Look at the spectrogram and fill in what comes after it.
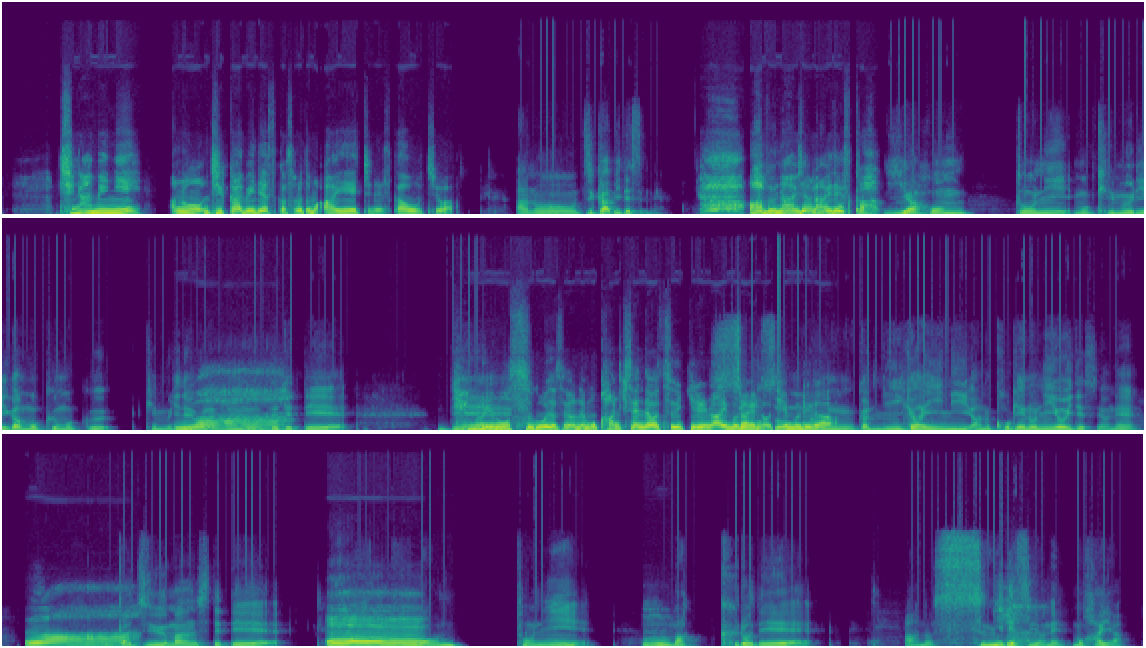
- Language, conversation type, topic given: Japanese, podcast, 料理でやらかしてしまった面白い失敗談はありますか？
- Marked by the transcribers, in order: mechanical hum; inhale; put-on voice: "危ないじゃないですか"; drawn out: "うわ"; drawn out: "うわ"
